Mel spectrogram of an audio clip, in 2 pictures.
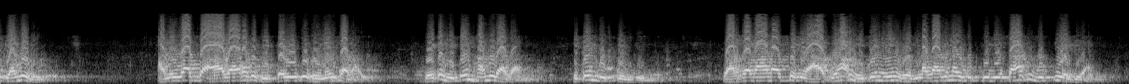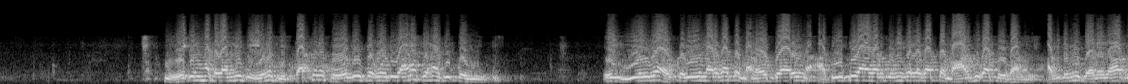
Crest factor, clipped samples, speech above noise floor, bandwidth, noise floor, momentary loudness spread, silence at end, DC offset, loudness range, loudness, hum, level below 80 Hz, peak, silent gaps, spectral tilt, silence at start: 8 dB; under 0.1%; 33 dB; 11.5 kHz; -46 dBFS; 9 LU; 0 s; under 0.1%; 4 LU; -14 LUFS; none; -52 dBFS; -6 dBFS; none; -5.5 dB/octave; 0 s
